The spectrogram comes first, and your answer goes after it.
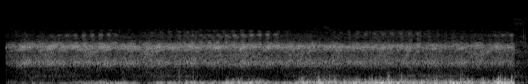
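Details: Lake frog chorus at Şıh Mahmut Karagölleri, Amanos Mountains, Dörtyol, Hatay, Turkey; continuous overlapping croaks and pulsing trills form a steady bed, with low rumbling handling or wind noise underneath.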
